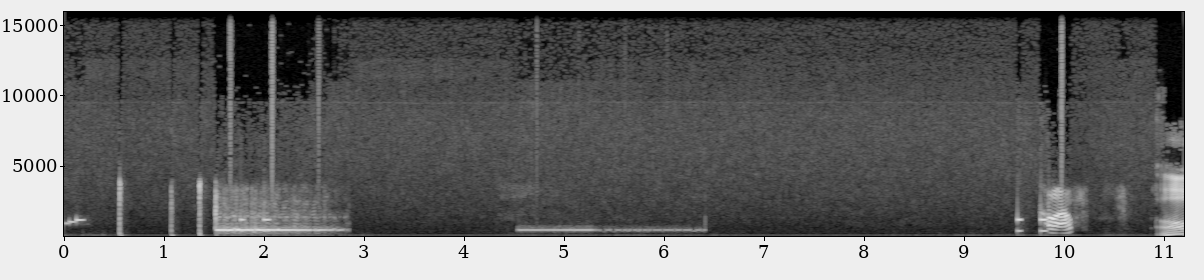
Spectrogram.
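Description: Telephone keypad tones beep in quick succession, followed by two bursts of ringing and another short tone sequence, then a voice comes on the line near the end.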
